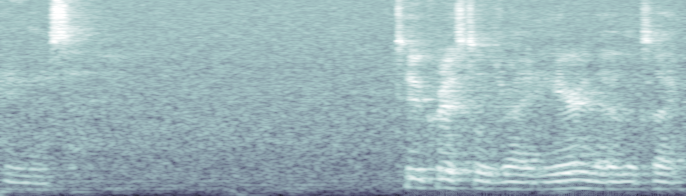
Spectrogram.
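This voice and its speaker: A man talks slowly and haltingly through a hands-on repair job. He sounds distant from the microphone in a very reverberant room, with a steady hiss under his voice. His commentary is casual, as if thinking aloud at the bench. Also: medium pitch. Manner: hesitant, halting, thinking aloud while working. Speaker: electronics restorer narrating a repair video. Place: indoor room at a workbench. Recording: very echoey room, distant mic, clear hiss.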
